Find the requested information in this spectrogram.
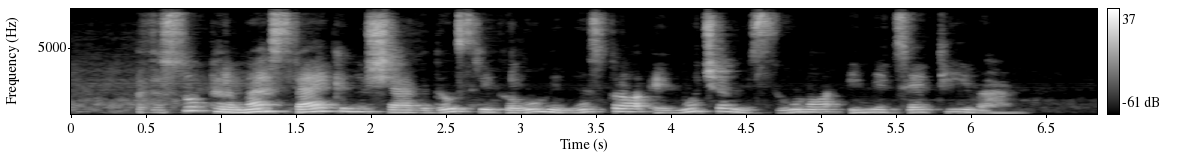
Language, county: Lithuanian, Alytus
